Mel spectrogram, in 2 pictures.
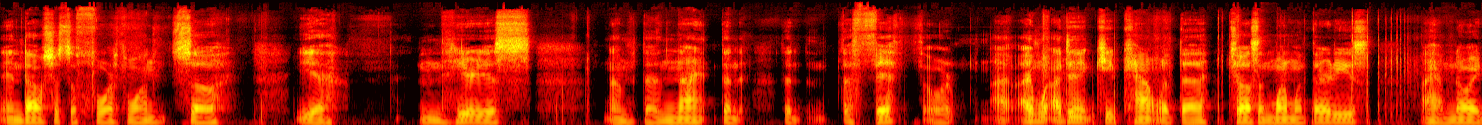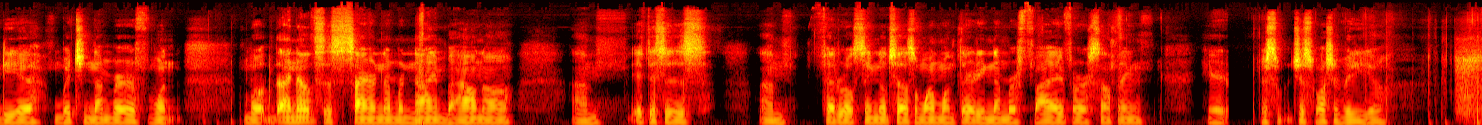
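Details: Self-reported stuttering in a male speaker who also says he talks too fast and cannot speak properly; stuttering.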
